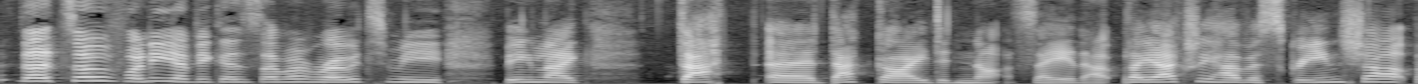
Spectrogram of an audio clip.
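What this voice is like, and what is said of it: Strong Irish accent. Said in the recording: “your accent has been dialed all the way up ... talking to your family in Ireland”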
